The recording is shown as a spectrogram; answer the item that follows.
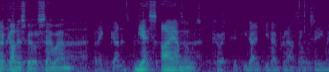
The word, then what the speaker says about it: Guntersville: was corrected you don't you don't pronounce the T when you say you got to do in the right accent and just call up Guntersville so yes I am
